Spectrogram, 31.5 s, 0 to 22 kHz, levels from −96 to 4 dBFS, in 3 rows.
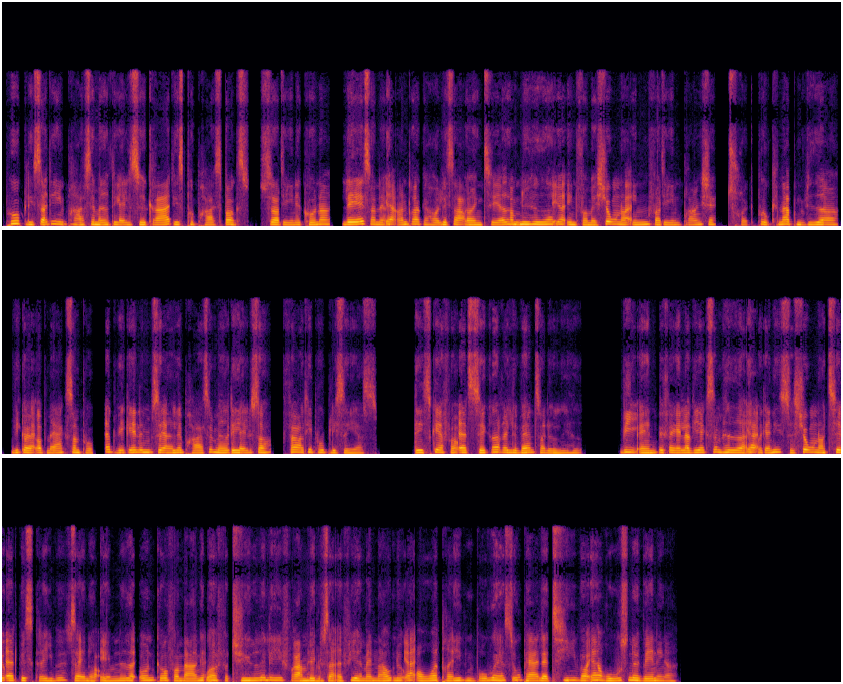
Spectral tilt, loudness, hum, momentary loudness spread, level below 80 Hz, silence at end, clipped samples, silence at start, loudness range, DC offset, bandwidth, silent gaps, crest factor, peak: -5.5 dB/octave; -19 LUFS; none; 6 LU; -48 dBFS; 2.1 s; under 0.1%; 0.05 s; 3 LU; under 0.1%; 15.5 kHz; 11.65-11.69 s, 15.20-15.61 s, 17.77-18.18 s; 16 dB; -2 dBFS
